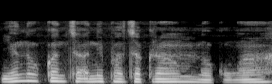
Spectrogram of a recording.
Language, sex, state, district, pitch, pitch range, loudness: Garo, male, Meghalaya, South Garo Hills, 125 Hz, 115-140 Hz, -16 LUFS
